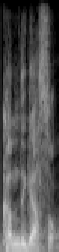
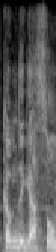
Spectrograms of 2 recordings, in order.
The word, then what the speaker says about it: Comme des Garçons: The Nike Terminator with Comme des Garçons. Yeah, I know, it's an advantage to be French when you have to pronounce the name of the brands.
